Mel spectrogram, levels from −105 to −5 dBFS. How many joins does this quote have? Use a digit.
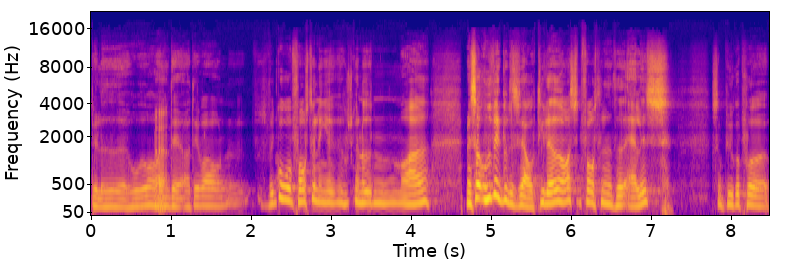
1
